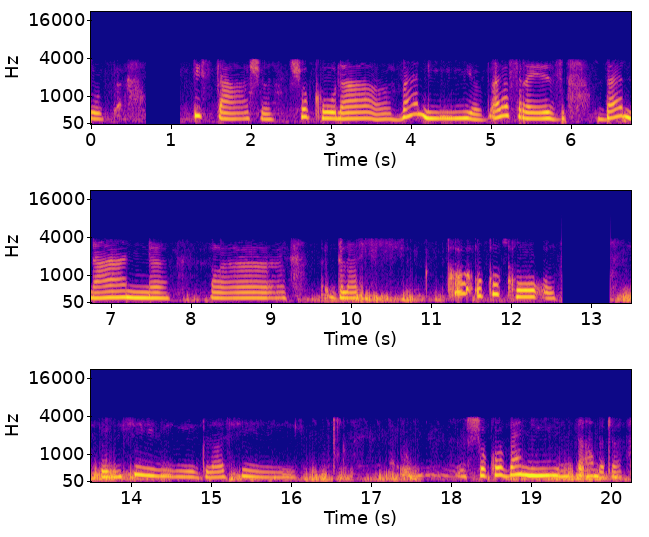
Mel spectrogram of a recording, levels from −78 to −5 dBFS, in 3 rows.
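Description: The whole clip carries G.729 codec damage that is plainly audible. At 8 kbit/s the speech is rebuilt from a vocal tract filter, a pitch predictor and a few pulses per frame. Nothing above 4 kHz survives, so it sounds thin, rough and slightly synthetic.

From 0.68 to 1.12 s the sound cuts out for about 433 ms, then resumes. This is a playback stall. The player likely ran out of data. A second stall, about 606 ms long, runs from 12.64 to 13.24 s.

VoIP packet loss concealed by the speech codec appears at 8.95–9.15 s, 12.28–12.47 s, 17.64–17.70 s and 19.60–19.68 s. The decoder stretches its last pitch and filter into a fading buzzy tone or coloured noise. Speech stays weak briefly afterwards. The gaps point to losses of about 20, 110, 30 and 50 ms.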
